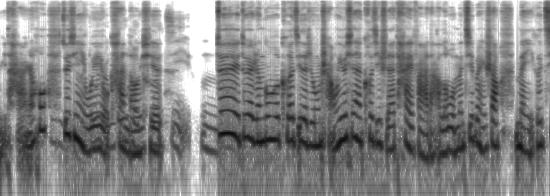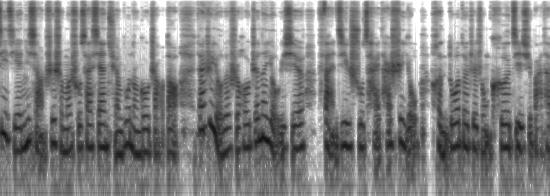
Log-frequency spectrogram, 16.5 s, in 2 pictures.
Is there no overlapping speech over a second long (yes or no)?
no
